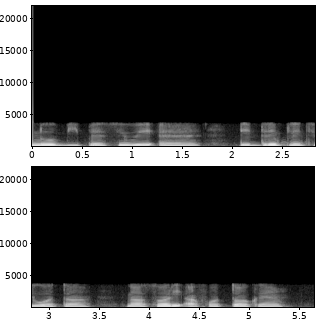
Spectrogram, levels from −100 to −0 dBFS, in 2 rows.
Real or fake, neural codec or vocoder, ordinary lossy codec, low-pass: real; none; none; 3.6 kHz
